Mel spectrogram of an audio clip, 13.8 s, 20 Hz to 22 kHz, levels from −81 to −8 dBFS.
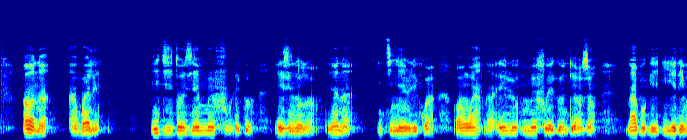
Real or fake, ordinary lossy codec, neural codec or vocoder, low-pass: fake; none; codec, 16 kHz, 16 kbps, FreqCodec, larger model; 7.2 kHz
